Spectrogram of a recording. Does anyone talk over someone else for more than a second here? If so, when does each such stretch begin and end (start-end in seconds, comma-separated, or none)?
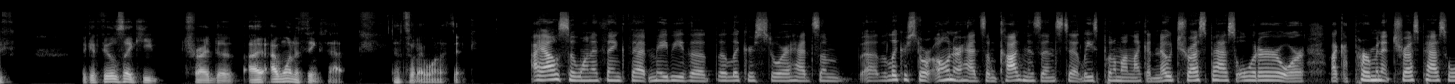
none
